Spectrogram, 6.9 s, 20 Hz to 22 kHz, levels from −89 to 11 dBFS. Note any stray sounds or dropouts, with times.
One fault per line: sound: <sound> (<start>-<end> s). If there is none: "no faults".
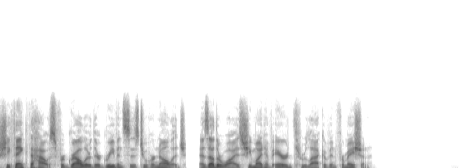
no faults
